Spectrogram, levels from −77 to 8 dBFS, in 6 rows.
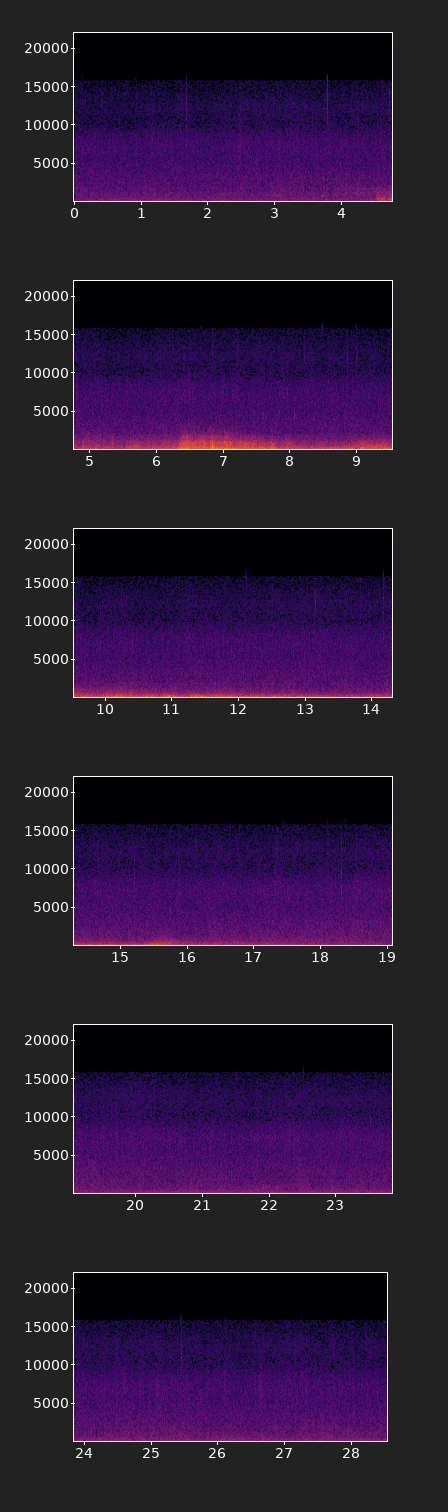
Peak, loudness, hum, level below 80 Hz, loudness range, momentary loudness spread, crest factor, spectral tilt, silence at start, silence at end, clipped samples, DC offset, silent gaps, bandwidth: -2 dBFS; -32 LUFS; none; -36 dBFS; 14 LU; 13 LU; 28 dB; -5.5 dB/octave; 0 s; 0 s; under 0.1%; under 0.1%; none; 16 kHz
